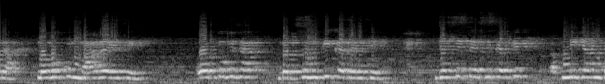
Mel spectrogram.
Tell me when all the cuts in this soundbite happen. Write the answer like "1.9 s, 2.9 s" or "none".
none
